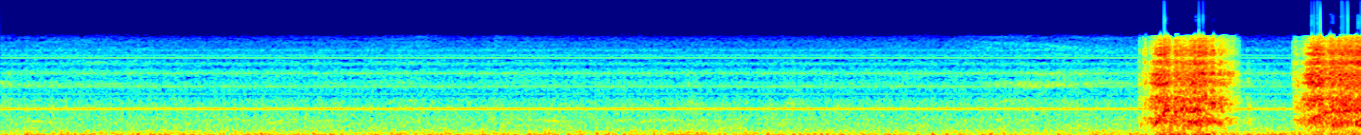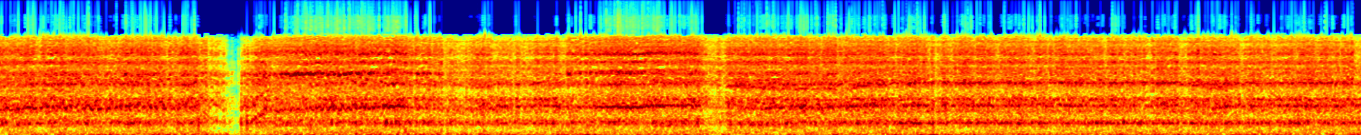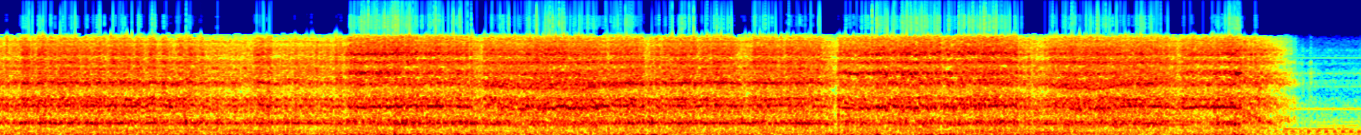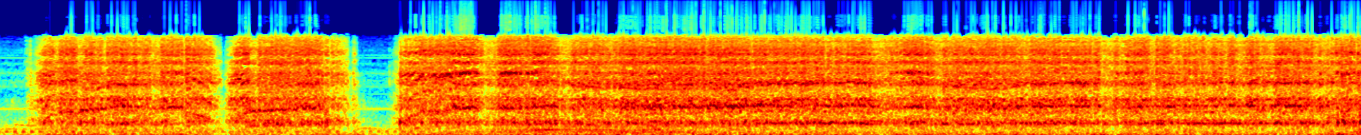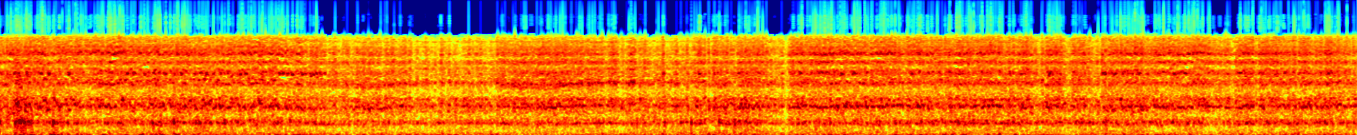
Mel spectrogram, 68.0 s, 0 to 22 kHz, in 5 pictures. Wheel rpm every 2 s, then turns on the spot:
0, 0, 0, 0, 0, 20, 80, 180, 180, 220, 220, 230, 230, 230, 230, 230, 220, 230, 220, 190, 50, 150, 120, 210, 220, 220, 230, 220, 210, 220, 230, 230, 230, 230.
42-44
